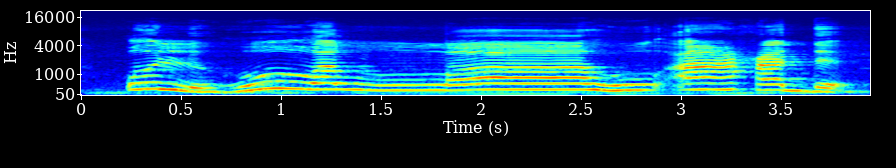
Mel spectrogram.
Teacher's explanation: تو یہاں 2 پیش ہیں، دونوں پیش ڈراپ ہو جائیں گی، جہاں دال ساکن پڑھا جائے گا۔ اور حروف جب دال جب ساکن ہو جائے تو ادھر ہم کلکلا کر کے پڑھتے ہیں، یعنی کہ آواز ڈبل آتی ہے۔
